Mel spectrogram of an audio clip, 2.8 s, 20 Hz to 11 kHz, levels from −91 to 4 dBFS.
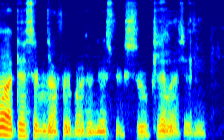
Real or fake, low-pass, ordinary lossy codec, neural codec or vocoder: fake; none; none; vocoder, 22.05 kHz, 80 mel bands, HiFi-GAN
